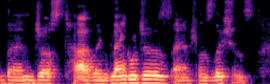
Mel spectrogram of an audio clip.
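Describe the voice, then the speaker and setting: The voice has a dark, mellow tone and an Arabic accent. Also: man. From Egypt. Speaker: localization expert. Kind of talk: webinar panel discussion.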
